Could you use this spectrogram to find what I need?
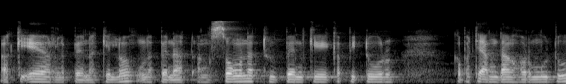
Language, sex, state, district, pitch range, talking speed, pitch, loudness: Karbi, male, Assam, Karbi Anglong, 115-120 Hz, 170 wpm, 115 Hz, -20 LUFS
